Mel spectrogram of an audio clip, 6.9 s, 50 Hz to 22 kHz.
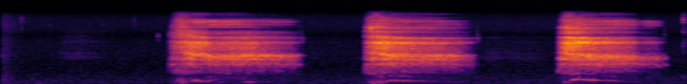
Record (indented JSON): {
  "exhalation_length": "6.9 s",
  "exhalation_amplitude": 15640,
  "exhalation_signal_mean_std_ratio": 0.56,
  "survey_phase": "beta (2021-08-13 to 2022-03-07)",
  "age": "65+",
  "gender": "Male",
  "wearing_mask": "No",
  "symptom_none": true,
  "smoker_status": "Never smoked",
  "respiratory_condition_asthma": false,
  "respiratory_condition_other": false,
  "recruitment_source": "REACT",
  "submission_delay": "2 days",
  "covid_test_result": "Negative",
  "covid_test_method": "RT-qPCR",
  "influenza_a_test_result": "Negative",
  "influenza_b_test_result": "Negative"
}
